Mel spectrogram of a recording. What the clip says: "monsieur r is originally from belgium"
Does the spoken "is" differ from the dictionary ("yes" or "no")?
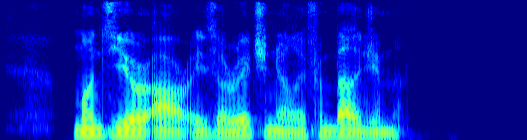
no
